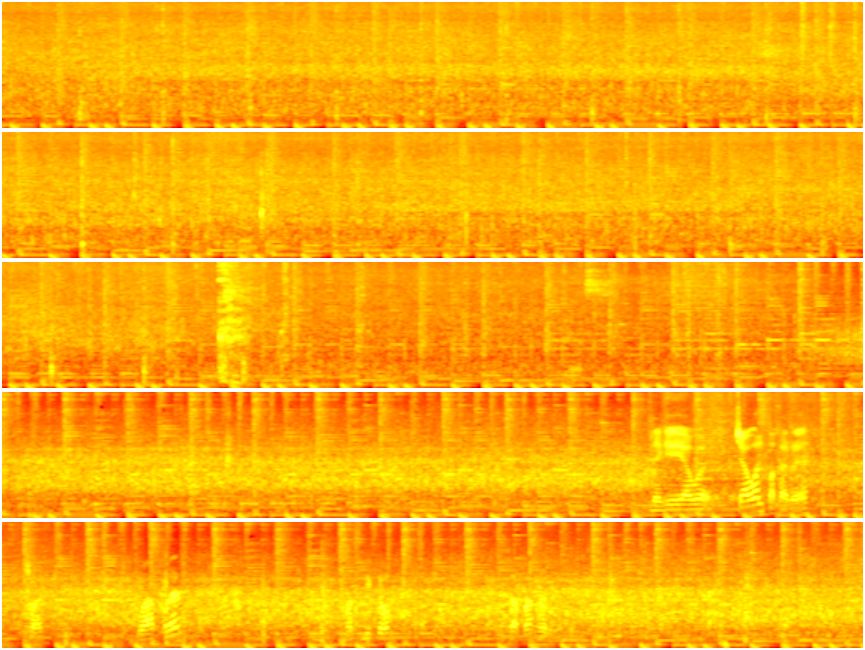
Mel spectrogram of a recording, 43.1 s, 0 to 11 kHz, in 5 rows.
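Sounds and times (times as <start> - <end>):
background music with steady beat: 0.0 - 43.0
flowing river water: 0.0 - 43.0.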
